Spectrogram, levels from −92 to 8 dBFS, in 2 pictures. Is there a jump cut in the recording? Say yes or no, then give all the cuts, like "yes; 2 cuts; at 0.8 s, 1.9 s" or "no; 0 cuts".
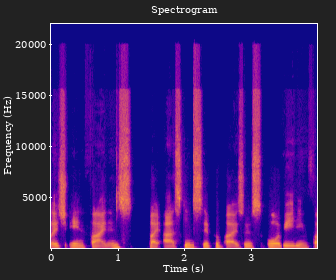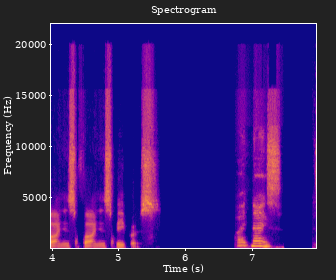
yes; 3 cuts; at 2.1 s, 3.5 s, 4.4 s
